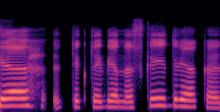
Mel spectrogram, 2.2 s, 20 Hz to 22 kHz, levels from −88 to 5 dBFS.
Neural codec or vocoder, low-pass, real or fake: autoencoder, 48 kHz, 32 numbers a frame, DAC-VAE, trained on Japanese speech; 10.8 kHz; fake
